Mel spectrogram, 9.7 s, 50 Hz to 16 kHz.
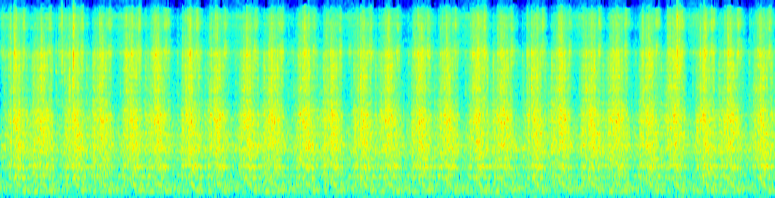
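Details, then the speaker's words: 1952 Willys Overland 4x4 truck cranking on its first start after the engine was reinstalled, with a new Carter WO carburetor, new flywheel ring gear, starter drive gear and ignition parts. The fuel system is dry, so the pump takes a few seconds to pull fuel from the rear tank. Cranking is steady and even, with no grinding: normal. "turn the ignition on and crank it over and it's going to take a few seconds for the fuel pump to pull fuel from the uh rear of the vehicle where the gas tank is so it's not going to take very long but it will take a few seconds of cranking before anything"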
